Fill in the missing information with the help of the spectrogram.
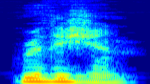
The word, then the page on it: revision: Australian English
